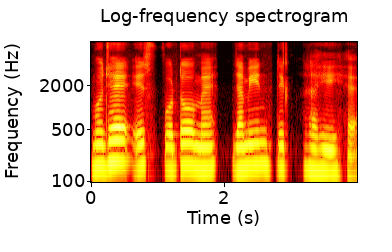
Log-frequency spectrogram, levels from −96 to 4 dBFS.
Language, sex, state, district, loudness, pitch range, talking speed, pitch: Hindi, male, Madhya Pradesh, Dhar, -18 LUFS, 145-160 Hz, 120 wpm, 150 Hz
